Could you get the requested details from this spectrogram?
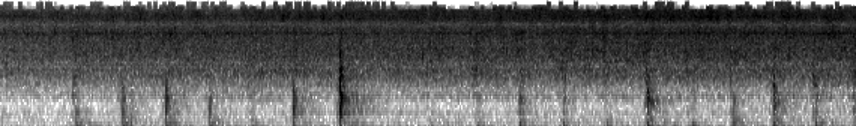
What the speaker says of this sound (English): we're going to brown this sausage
